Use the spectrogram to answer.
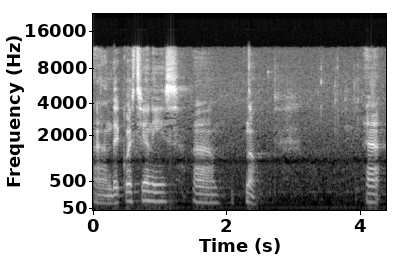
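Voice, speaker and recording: Noticeable background noise surrounds a speaker with a Chilean accent. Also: man. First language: Spanish. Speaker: audience member asking question. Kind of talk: audience question. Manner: halting.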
